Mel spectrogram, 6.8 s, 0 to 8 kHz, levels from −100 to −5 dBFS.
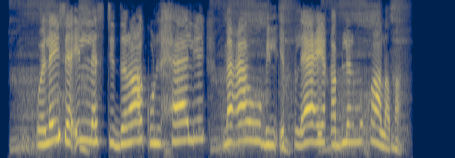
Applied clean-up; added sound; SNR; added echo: none; Breathing; 18 dB; none.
